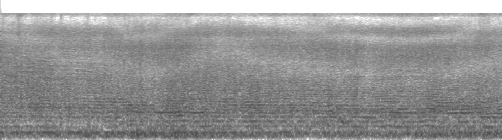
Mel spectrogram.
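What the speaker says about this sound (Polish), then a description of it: "nad nami leci dron telewizyjny" A television drone flies overhead at an outdoor funeral crowd in Poland, giving a steady, droning propeller whine that holds at a constant moderate level with no talking.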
